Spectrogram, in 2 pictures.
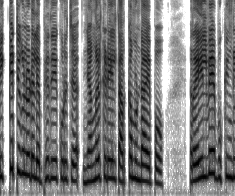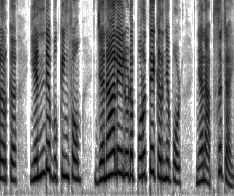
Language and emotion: Malayalam, angry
